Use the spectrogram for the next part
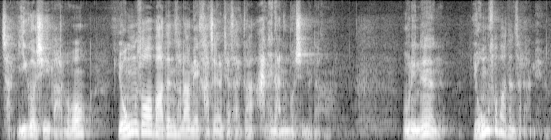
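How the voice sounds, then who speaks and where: A man's voice: mid-range voice, vocal fry, fairly bright tone. A man, the senior pastor of a church, preaching a sermon in a church sanctuary and pressing his congregation with emphatic rhetorical questions.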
